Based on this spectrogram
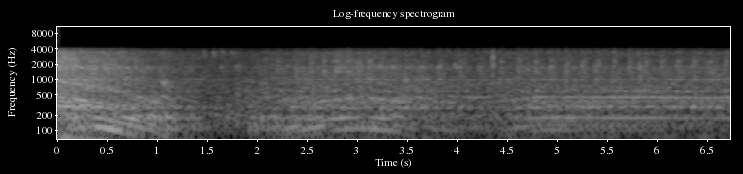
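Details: Inside recording of a VW Golf Mk4 engine revving and settling, with a faint uneven knock of about three taps a second; the cause is unknown.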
